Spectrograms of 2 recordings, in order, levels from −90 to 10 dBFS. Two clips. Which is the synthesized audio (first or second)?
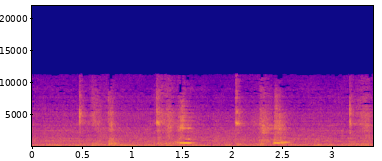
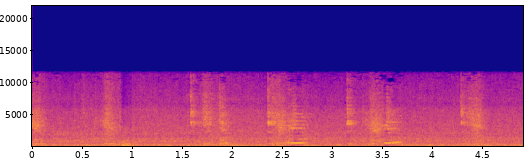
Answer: first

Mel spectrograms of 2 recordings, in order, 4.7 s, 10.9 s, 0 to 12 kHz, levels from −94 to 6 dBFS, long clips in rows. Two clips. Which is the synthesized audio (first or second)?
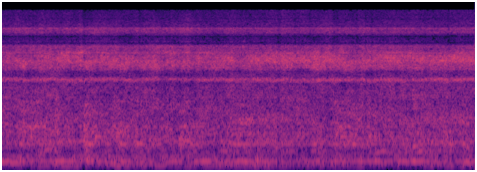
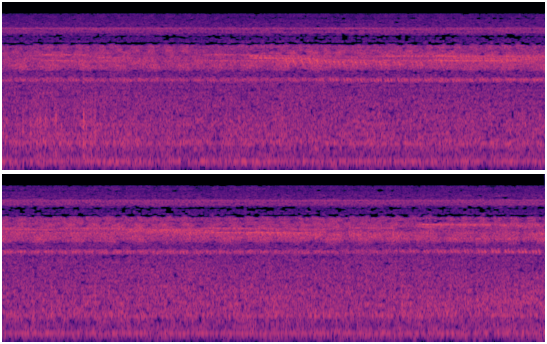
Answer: first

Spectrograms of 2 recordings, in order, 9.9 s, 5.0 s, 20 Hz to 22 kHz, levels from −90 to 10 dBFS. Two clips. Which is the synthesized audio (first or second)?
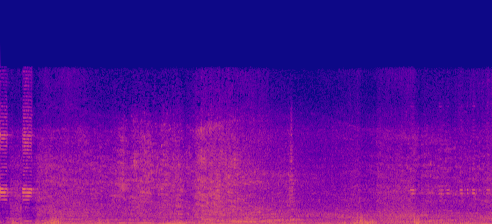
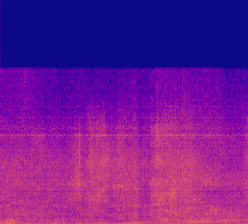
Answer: second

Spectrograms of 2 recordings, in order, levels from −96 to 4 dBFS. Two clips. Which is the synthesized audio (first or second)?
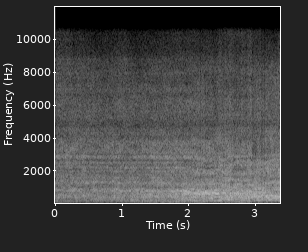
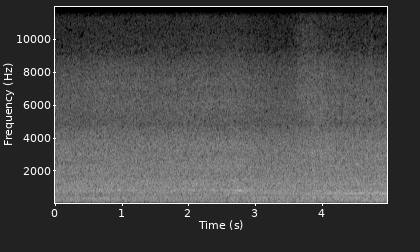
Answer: first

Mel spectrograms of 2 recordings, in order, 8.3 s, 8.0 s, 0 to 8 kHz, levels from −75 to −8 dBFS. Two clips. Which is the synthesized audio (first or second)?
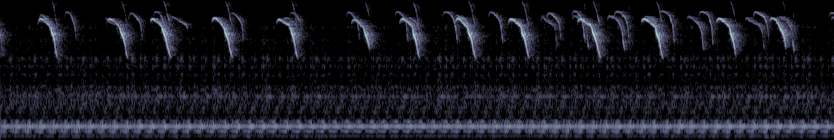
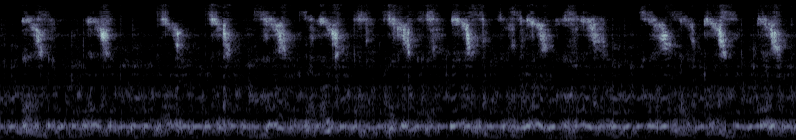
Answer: second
